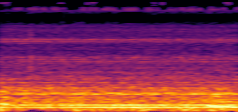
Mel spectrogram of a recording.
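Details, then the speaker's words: GE washer on the spin cycle after repair: smooth, steady low hum with no grinding or rumble; the earlier scraping noise was gone, and it was not the tub bearing. "Pues como ven, hemos eliminado ese ruido tan feo que termina esta lavadora."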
